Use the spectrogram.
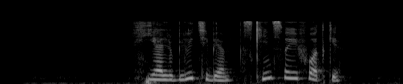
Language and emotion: Russian, positive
